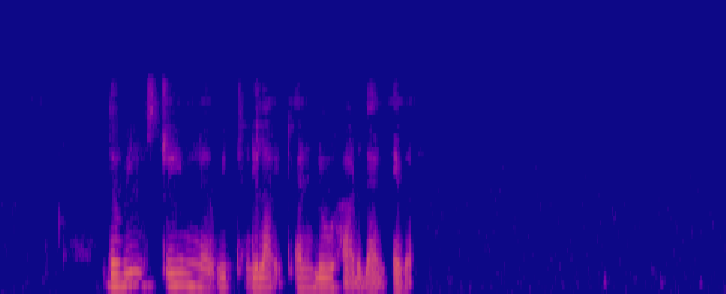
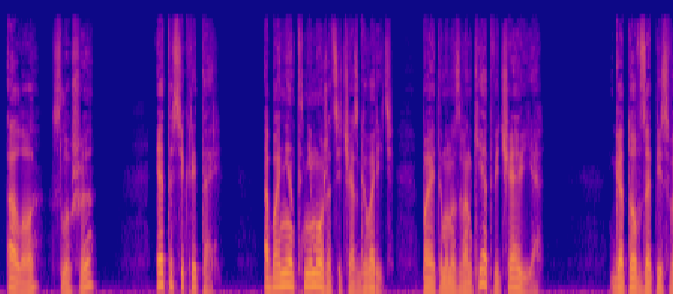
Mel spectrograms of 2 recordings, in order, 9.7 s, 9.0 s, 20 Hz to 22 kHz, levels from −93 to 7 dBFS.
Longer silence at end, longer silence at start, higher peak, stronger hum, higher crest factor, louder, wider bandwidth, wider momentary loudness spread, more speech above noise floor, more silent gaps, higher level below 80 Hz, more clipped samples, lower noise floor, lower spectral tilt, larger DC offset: first, 4.2 s vs 0 s; first, 1.45 s vs 0.1 s; second, -22 dBFS vs -6 dBFS; neither; about the same, 22 dB vs 20 dB; second, -43 LUFS vs -25 LUFS; second, 7.4 kHz vs 17 kHz; second, 10 LU vs 13 LU; first, 45 dB vs 33 dB; neither; second, -84 dBFS vs -54 dBFS; neither; first, -86 dBFS vs -57 dBFS; first, -8.5 dB/octave vs -6 dB/octave; neither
